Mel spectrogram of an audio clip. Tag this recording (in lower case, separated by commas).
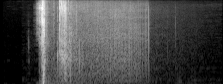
fire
